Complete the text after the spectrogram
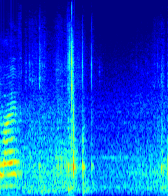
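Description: A knife chops on a cutting board.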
